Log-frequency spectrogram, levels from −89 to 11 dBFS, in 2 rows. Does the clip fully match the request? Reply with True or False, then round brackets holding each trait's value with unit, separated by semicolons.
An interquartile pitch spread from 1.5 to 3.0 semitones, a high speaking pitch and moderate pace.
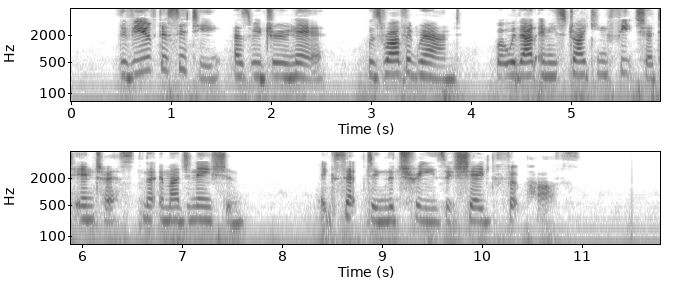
True (2.6 semitones; 240 Hz; 145 wpm)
